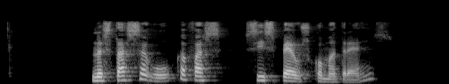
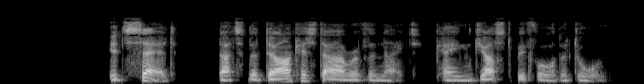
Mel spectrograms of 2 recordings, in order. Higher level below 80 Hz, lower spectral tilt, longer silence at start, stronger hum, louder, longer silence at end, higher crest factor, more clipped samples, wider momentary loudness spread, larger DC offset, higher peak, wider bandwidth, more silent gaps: about the same, -66 dBFS vs -64 dBFS; about the same, -3 dB/octave vs -4 dB/octave; second, 0.9 s vs 1.1 s; neither; about the same, -22 LUFS vs -20 LUFS; first, 0.65 s vs 0.4 s; about the same, 22 dB vs 20 dB; neither; second, 11 LU vs 14 LU; neither; about the same, -2 dBFS vs -2 dBFS; second, 8.4 kHz vs 9.4 kHz; first, 2.34-2.45 s vs none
